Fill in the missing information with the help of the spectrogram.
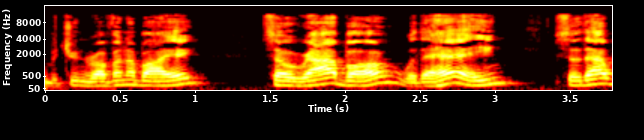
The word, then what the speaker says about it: Rabba: And when we say the one with the Hey, it's Rabba.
